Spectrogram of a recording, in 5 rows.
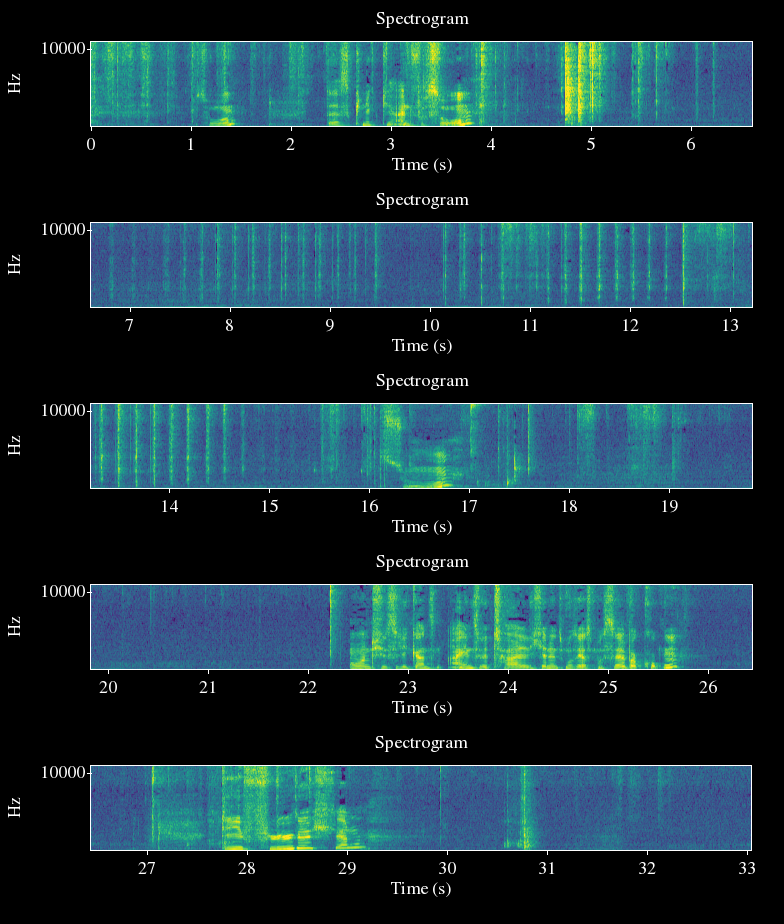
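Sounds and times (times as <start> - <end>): paper being handled: 0.0 - 1.4.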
